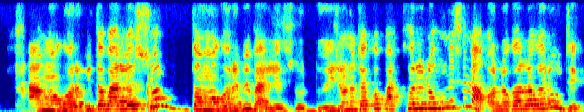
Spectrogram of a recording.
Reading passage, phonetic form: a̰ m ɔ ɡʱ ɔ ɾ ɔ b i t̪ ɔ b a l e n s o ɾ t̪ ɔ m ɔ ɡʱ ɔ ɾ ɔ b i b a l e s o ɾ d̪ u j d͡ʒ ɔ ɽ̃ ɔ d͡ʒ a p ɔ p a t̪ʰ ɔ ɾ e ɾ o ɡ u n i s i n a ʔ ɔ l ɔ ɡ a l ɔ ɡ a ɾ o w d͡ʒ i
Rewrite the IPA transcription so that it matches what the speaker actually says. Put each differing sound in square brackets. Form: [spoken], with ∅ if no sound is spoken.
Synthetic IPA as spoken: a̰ m ɔ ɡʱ ɔ ɾ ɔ b i t̪ ɔ b a l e [∅] s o ɾ t̪ ɔ m ɔ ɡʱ ɔ ɾ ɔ b i b a l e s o ɾ d̪ u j d͡ʒ ɔ ɽ̃ ɔ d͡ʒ a [k] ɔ p a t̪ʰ ɔ ɾ e ɾ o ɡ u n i s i n a ʔ ɔ l ɔ ɡ a l ɔ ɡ a ɾ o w d͡ʒ [e]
